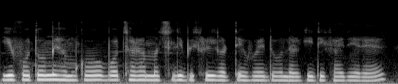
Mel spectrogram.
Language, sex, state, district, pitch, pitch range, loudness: Hindi, female, Arunachal Pradesh, Longding, 200 Hz, 190-205 Hz, -15 LUFS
